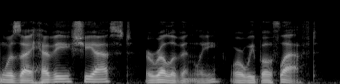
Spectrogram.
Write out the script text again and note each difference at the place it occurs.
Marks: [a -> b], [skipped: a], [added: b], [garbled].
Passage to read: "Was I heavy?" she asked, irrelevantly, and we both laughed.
"Was I heavy?" she asked, irrelevantly, [and -> or] we both laughed.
